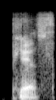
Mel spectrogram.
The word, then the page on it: pith: American English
